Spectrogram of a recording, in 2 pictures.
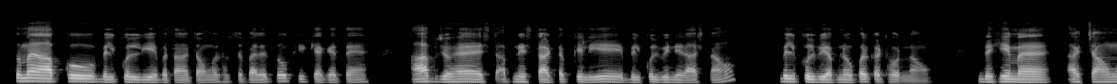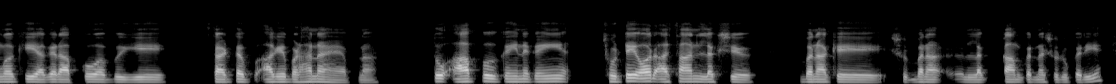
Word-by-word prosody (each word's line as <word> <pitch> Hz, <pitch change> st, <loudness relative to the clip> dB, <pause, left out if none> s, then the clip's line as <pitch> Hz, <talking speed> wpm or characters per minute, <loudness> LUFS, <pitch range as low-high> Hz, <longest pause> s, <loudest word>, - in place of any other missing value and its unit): तो 150 Hz, -, +3 dB
मैं 155 Hz, +1 st, +6 dB
आपको 140 Hz, -1 st, +6 dB
बिल्कुल 120 Hz, -1 st, -1 dB
ये 115 Hz, 0 st, 0 dB
बताना 105 Hz, -1 st, -4 dB
चाहूँगा 105 Hz, +2 st, -6 dB
सबसे 110 Hz, 0 st, -12 dB
पहले 110 Hz, +1 st, -2 dB
तो 145 Hz, +6 st, -2 dB
कि 130 Hz, -, -8 dB
क्या 120 Hz, -1 st, -4 dB
कहते 110 Hz, +1 st, -6 dB
हैं, 115 Hz, +1 st, -7 dB, 0.4 s
आप 130 Hz, +1 st, +4 dB
जो 125 Hz, -1 st, 0 dB
है 125 Hz, 0 st, +2 dB
स्टा 115 Hz, -, -10 dB
अपने 125 Hz, +1 st, -4 dB
स्टार्टअप 115 Hz, -1 st, -1 dB
के 120 Hz, -, -1 dB
लिए 120 Hz, +2 st, 0 dB
बिल्कुल 115 Hz, 0 st, -5 dB
भी 115 Hz, +1 st, -2 dB
निराश 105 Hz, -1 st, -3 dB
न -, -, -5 dB
हों, 155 Hz, -, -6 dB, 0.5 s
बिल्कुल 130 Hz, -1 st, +2 dB
भी 120 Hz, 0 st, +2 dB
अपने 115 Hz, 0 st, 0 dB
ऊपर 110 Hz, +3 st, +1 dB
कठोर 110 Hz, -1 st, -3 dB
ना 100 Hz, -1 st, -11 dB
हो। 95 Hz, +1 st, -13 dB, 0.5 s
देखिए, 125 Hz, +1 st, +2 dB
मैं 120 Hz, -2 st, +3 dB, 0.2 s
अ, 115 Hz, -, +1 dB
चाहूँगा 120 Hz, +1 st, 0 dB
कि 125 Hz, -1 st, +1 dB
अगर 120 Hz, +1 st, 0 dB
आपको 115 Hz, +1 st, +2 dB
अब 115 Hz, +1 st, -6 dB
ये 110 Hz, -1 st, -2 dB, 0.4 s
स्टार्टअप 115 Hz, 0 st, +2 dB
आगे 120 Hz, +1 st, +2 dB
बढ़ाना 120 Hz, +2 st, 0 dB
है 105 Hz, -3 st, -4 dB
अपना, 100 Hz, +1 st, -10 dB, 0.6 s
तो 145 Hz, -, +7 dB
आप 135 Hz, 0 st, +3 dB
कहीं 130 Hz, -2 st, +1 dB
न 130 Hz, -, 0 dB
कहीं 135 Hz, +2 st, 0 dB, 0.4 s
छोटे 135 Hz, +3 st, +4 dB
और 145 Hz, 0 st, +6 dB
आसान 130 Hz, +2 st, +2 dB
लक्ष्य 120 Hz, -2 st, -1 dB, 0.5 s
बना 120 Hz, -1 st, +3 dB
के 115 Hz, +1 st, -1 dB, 0.5 s
सु 115 Hz, -, -11 dB
बना 115 Hz, +1 st, 0 dB, 0.3 s
लग 110 Hz, 0 st, -2 dB, 0.2 s
काम 115 Hz, -1 st, +2 dB
करना 110 Hz, 0 st, -4 dB
शुरू 110 Hz, 0 st, -9 dB
करिए, 120 Hz, -, -4 dB
120 Hz, 175 wpm, -22 LUFS, 110-125 Hz, 0.6 s, तो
